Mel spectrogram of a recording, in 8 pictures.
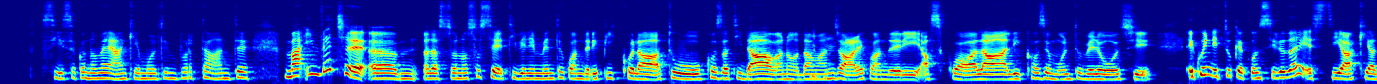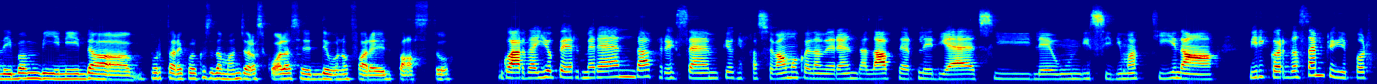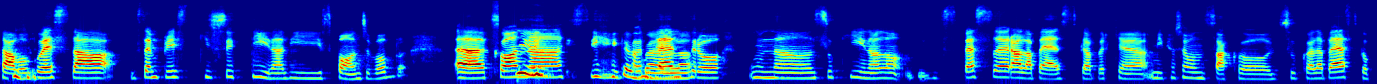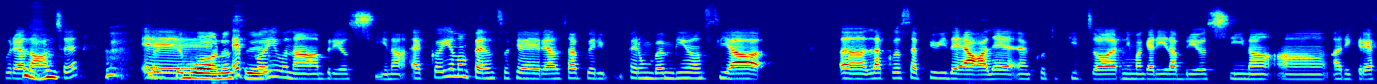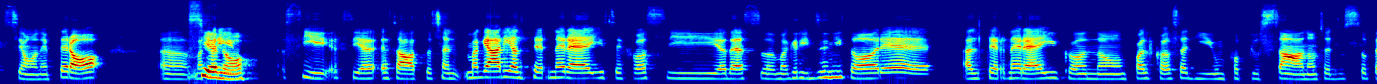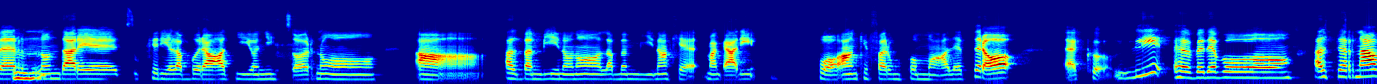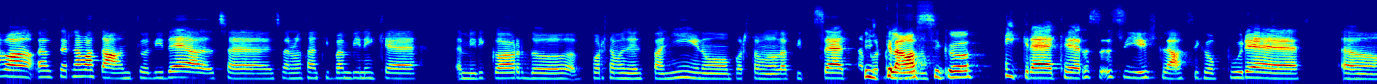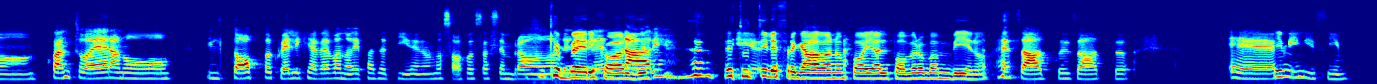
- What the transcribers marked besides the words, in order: "per" said as "pre"; tapping; laughing while speaking: "sì"; chuckle; laughing while speaking: "genitore"; "cioè" said as "ceh"; chuckle; laughing while speaking: "elementari sì"; chuckle; laughing while speaking: "Esatto, esatto"
- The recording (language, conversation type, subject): Italian, podcast, Come scegli cosa mangiare quando sei di fretta?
